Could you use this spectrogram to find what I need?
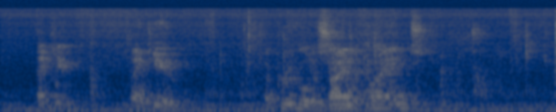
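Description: An elderly man speaks calmly in a room with a slight echo.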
